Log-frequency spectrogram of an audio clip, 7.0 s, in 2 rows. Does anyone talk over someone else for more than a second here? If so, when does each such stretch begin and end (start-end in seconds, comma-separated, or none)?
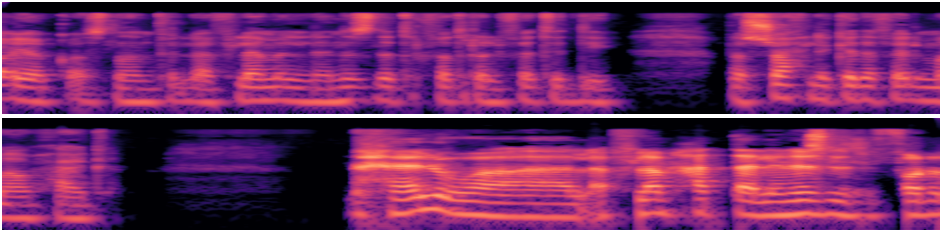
none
